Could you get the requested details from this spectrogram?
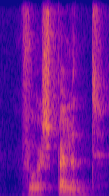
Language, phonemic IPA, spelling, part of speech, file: Dutch, /vorˈspɛlənt/, voorspellend, verb / adjective, Nl-voorspellend.ogg
- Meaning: present participle of voorspellen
